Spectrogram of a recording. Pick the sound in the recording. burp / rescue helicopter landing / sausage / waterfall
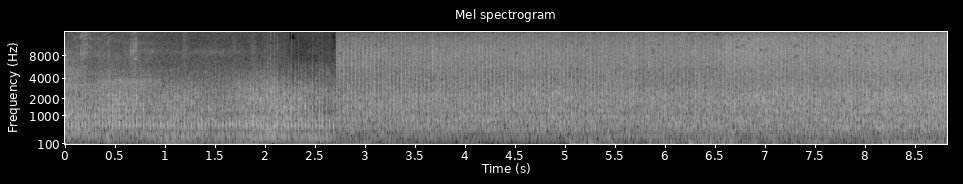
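rescue helicopter landing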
